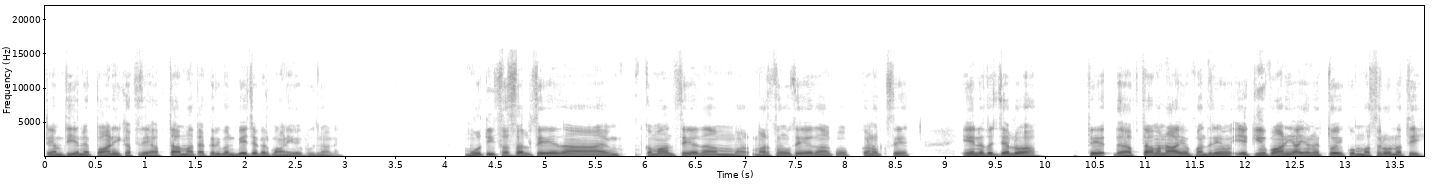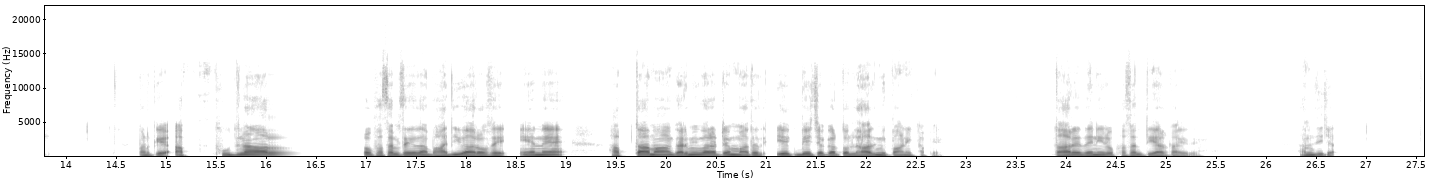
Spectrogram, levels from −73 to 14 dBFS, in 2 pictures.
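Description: From 9.49 to 9.84 s the speech catches three times in quick succession, each brief gap (the longest 30 ms) bridged by a prolonged fragment of the preceding sound. This repeated stalls (stutter) pattern means packets arrived late and the jitter buffer kept running dry.

At 9.92 s, 16.03 s and 18.40 s the sound hangs on a fading buzz that sinks to silence, lasting 0.36 s, 0.95 s and 0.12 s, then resumes where it left off. These call audio freezes likely come from packets held up in transit, emptying the buffer.

From 14.11 to 14.63 s and from 20.47 to 21.31 s the speech sounds hurried, about 11% and 9% fast at unchanged pitch. That is jitter buffer speed-up: the receiver trimmed tiny pitch-period slices, around 70 ms in total each time, to shed excess delay.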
